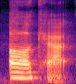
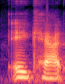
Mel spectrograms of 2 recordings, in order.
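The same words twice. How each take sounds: First: The article is said as a reduced 'uh' vowel. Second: The article is said with a full 'ay' vowel. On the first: The speaker calls it right. "We say a cat" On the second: The speaker calls it wrong. "we don't say a"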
